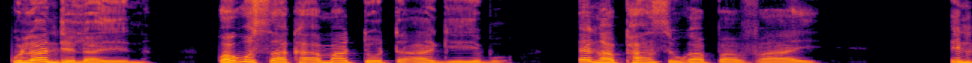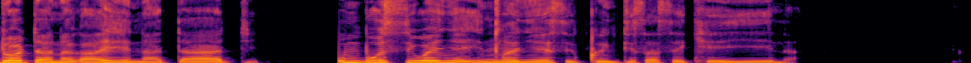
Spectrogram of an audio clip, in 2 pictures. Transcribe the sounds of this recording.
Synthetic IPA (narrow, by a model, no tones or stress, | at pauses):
ɣulandʱɛlajɛːna | ɣwaɣusakʰaːmad̥ʱɔd̥ʱaːɣiβɔ | ɛŋapʰant͡sʼiɣuɣab̥ʱavaːji | indʱɔd̥ʱanaɣaɦɛnad̥ʱaːd̥ʱi | um̩βusiwɛɲɛiŋ͡ǀʱɛɲɛjesiǃintʼisasɛkʰejiːla̰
